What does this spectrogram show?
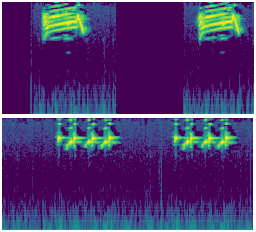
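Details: European goldfinch song: two bright, ringing trilled phrases, then two bursts of quick tinkling twittered notes, each phrase short and separated by clean silence.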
